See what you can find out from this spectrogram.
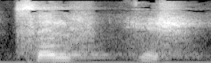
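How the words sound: The word is split into self and ish. Working for the good of one's own soul. The speaker calls it right. "Separate it"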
